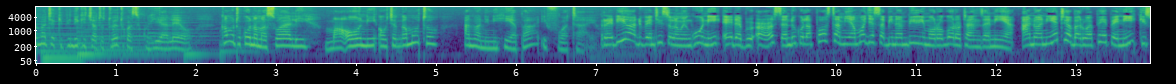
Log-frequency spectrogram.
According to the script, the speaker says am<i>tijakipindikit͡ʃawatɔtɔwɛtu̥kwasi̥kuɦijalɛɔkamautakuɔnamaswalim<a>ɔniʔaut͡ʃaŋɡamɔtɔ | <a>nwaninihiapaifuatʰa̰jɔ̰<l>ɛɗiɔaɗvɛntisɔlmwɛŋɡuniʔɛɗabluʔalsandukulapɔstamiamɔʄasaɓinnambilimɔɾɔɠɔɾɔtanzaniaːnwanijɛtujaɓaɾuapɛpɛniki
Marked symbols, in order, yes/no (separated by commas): no, yes, yes, no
